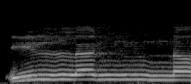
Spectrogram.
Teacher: dengungkan lan, dengungkan 2 harakat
